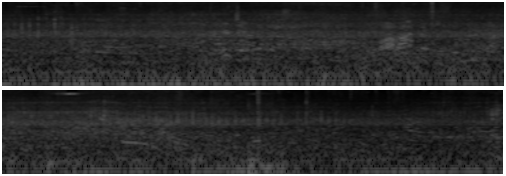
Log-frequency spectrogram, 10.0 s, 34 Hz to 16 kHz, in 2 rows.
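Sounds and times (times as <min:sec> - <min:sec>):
faint voices of passers-by: 0:00.0 - 0:10.0
low street rumble: 0:00.0 - 0:10.0.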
